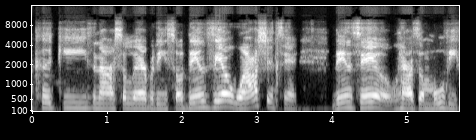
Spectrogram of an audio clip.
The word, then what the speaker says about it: Denzel: So like I told y'all, I was last week years old when I learned that it's actually pronounced Denzel, not Denzel.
